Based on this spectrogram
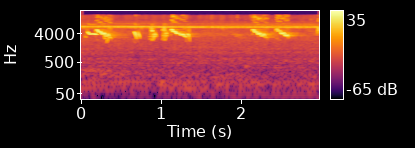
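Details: Kecial kuning, the Lemon-bellied white-eye of Lombok, on a training master recording: a short cluster of quick falling chirps, a pause, then two more downslurred high notes.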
